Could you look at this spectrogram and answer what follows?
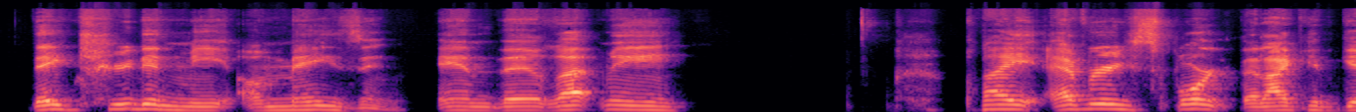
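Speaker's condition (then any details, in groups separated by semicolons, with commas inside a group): Traumatic brain injury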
